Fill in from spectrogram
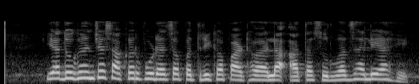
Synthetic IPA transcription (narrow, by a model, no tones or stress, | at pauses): jad̪oɡʱaɲt͡ɕjasakəɾpuɽat͡sapət̪ɾikapaʈʰəʋajlaʔat̪asuɾuʋat̪̚d͡zʱaliːaɦḛ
